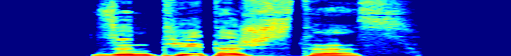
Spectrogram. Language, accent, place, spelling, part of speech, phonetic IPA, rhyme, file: German, Germany, Berlin, synthetischstes, adjective, [zʏnˈteːtɪʃstəs], -eːtɪʃstəs, De-synthetischstes.ogg
- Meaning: strong/mixed nominative/accusative neuter singular superlative degree of synthetisch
